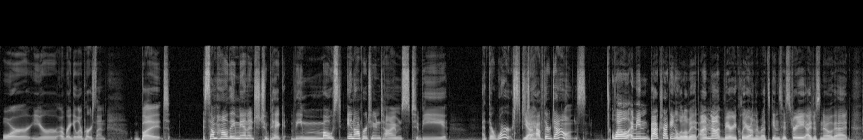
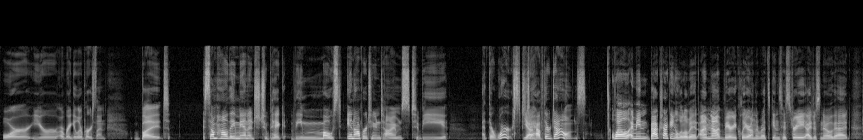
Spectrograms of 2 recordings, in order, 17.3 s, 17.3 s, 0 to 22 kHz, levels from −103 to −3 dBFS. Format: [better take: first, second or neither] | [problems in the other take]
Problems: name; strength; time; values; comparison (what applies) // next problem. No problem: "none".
first | thin; very slightly; fading below 250 Hz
